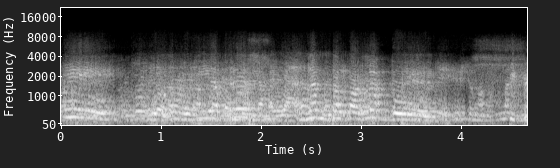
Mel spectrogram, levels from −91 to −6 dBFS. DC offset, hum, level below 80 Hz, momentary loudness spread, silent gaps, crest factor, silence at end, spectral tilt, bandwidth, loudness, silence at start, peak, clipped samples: under 0.1%; none; -38 dBFS; 8 LU; none; 12 dB; 0 s; -8.5 dB/octave; 7.2 kHz; -15 LUFS; 0 s; -2 dBFS; under 0.1%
